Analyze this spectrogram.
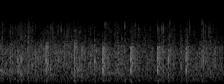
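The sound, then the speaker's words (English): Church audience giving a round of hand claps during a morning service, with many overlapping claps and a few sharper ones standing out in a quiet, uneven patter. “Can you give God a hand clap, one more hand clap this morning for provision?”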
